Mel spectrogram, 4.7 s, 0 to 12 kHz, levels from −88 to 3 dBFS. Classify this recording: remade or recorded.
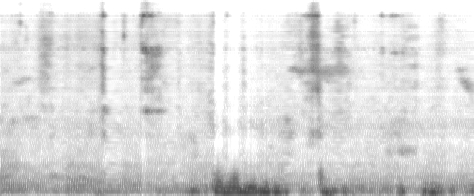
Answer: remade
